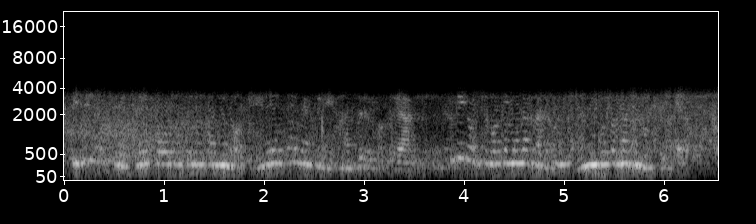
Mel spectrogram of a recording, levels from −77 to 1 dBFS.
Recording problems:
phone-call audio; poor line; nothing above 3.5 kHz
off-mic speech; far
echo of what is said; faint; throughout; 450 ms later, 25 dB below the speech
room echo; very slight; dies away in 0.3 s
rain or running water; noticeable; throughout; 10 dB below the speech
train or aircraft noise; noticeable; until 3.5 s; 10 dB below the speech

